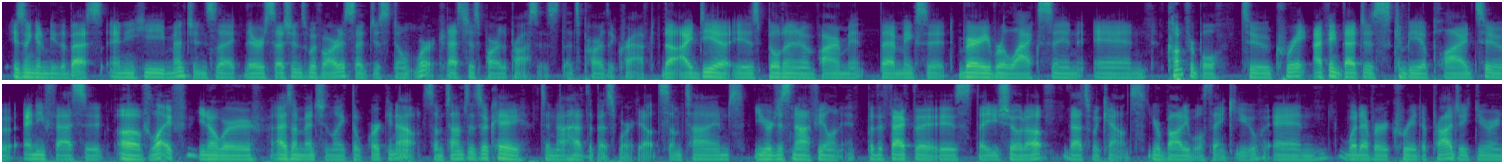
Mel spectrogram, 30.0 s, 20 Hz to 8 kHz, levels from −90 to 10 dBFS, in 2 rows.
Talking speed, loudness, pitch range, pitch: 210 wpm, -25 LUFS, 95-110 Hz, 100 Hz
